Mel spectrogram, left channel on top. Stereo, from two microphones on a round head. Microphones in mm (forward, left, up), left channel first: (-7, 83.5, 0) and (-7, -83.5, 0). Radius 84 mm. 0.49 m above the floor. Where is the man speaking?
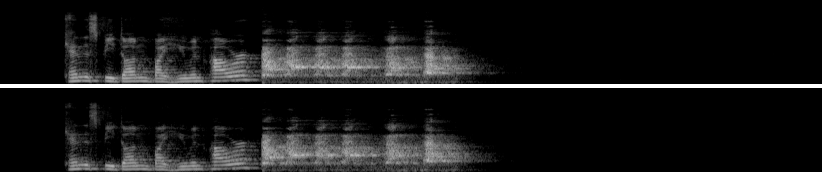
25° left (ahead or behind), 0.8 m.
